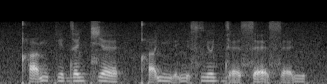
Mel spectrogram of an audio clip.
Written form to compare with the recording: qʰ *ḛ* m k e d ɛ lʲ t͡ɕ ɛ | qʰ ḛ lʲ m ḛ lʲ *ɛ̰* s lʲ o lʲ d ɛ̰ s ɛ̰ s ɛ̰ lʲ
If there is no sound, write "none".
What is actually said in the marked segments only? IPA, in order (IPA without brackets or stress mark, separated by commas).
ɛ̰, ə̰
